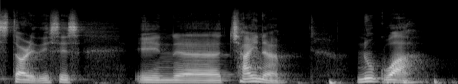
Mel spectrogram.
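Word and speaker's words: Nüwa: I think it's pronounced Nugua, but it's written Wa with W.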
